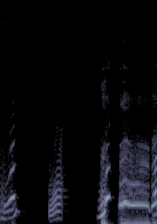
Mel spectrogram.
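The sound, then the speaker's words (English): Several loud fart blasts in quick succession, each a buzzy, pitched rasp that wavers in tone, with short gaps between and a longer, sustained one near the end. “Wow, that was pretty impressive from your ass.”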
